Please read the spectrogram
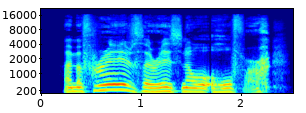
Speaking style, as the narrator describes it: the driver said, in a thick Highland accent, his R's rolling magnificently

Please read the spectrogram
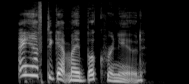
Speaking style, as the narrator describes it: Angel replied

